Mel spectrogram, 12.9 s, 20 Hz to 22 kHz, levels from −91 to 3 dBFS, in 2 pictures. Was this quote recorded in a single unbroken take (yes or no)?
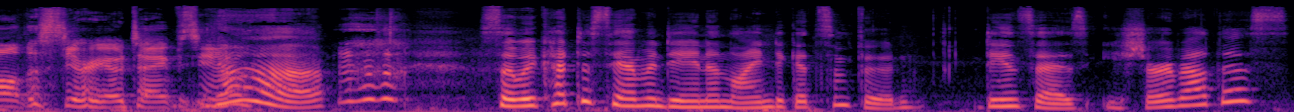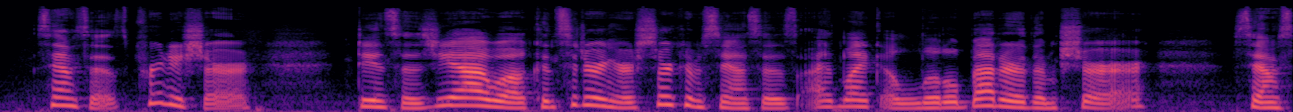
no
